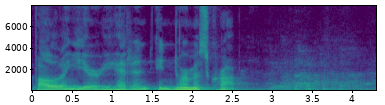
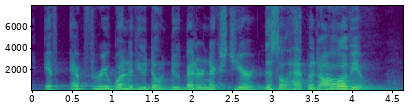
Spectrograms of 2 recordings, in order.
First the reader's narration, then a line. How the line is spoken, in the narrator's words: shouted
